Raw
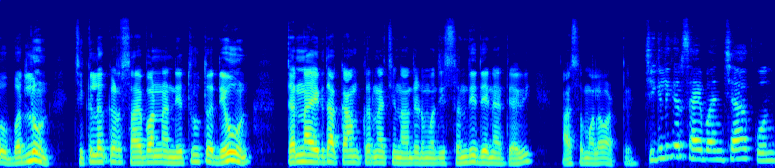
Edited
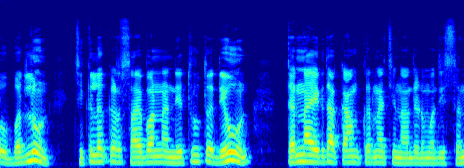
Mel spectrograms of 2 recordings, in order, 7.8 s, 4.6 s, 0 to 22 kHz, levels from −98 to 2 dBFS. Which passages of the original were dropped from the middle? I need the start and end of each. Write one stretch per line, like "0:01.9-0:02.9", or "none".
none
